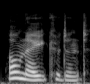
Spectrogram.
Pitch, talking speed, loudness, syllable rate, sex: 225 Hz, 265 wpm, -15 LUFS, 5.5 syllables/s, female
